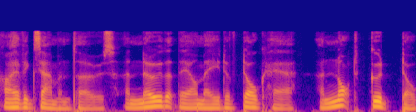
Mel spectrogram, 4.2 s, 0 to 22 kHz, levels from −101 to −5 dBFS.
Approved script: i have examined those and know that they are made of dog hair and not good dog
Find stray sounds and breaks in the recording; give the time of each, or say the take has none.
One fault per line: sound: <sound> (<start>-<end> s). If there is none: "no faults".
no faults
